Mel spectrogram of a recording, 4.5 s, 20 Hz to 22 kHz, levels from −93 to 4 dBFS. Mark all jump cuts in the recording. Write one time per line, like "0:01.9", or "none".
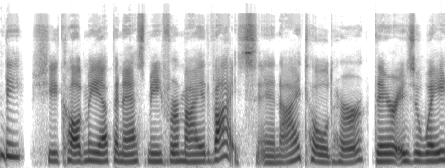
none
